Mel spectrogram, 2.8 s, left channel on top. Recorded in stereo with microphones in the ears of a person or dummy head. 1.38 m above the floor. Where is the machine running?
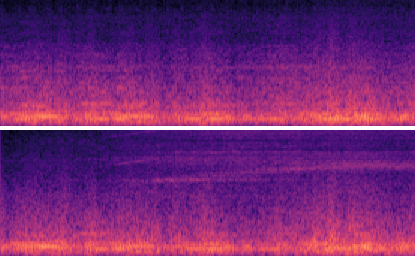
60° left (ahead or behind).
